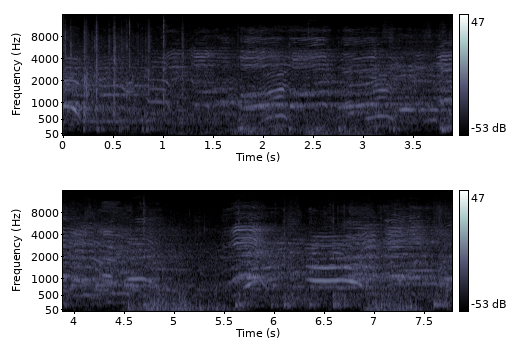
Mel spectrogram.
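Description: Cheerleaders cheer from across a high school wrestling tournament gym, with high chanting voices rising over crowd chatter, squeaks and bouncing, while a commentator talks up close.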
